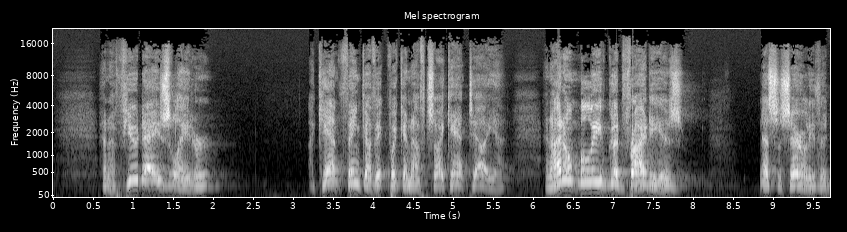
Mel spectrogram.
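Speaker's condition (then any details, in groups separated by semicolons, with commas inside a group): Hoarseness after vocal cord surgery; earlier doctor attributed voice problem to aging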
